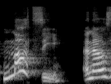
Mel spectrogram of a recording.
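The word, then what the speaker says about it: NACI: the national advisory are actually called nazi and that's how they say it guys okay where were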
